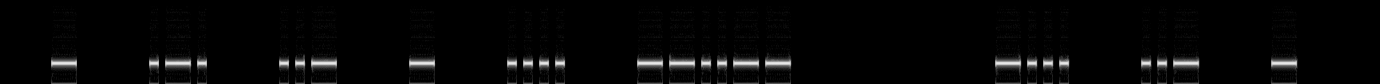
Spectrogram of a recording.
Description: Morse code, heard as a keyed tone, about 15 wpm, spaced as for 8 wpm, 1000 Hz. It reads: TRUTH, BUT
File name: qotdfiles / 8wpm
